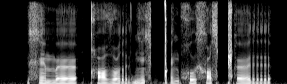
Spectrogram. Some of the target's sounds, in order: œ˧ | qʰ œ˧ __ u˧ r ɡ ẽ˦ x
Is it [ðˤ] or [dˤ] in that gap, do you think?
ðˤ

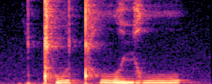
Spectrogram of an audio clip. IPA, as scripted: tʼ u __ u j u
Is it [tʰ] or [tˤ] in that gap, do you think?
tʰ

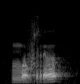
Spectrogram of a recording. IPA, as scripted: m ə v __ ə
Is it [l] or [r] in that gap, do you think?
r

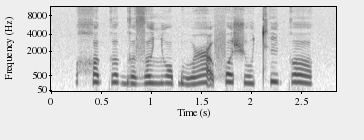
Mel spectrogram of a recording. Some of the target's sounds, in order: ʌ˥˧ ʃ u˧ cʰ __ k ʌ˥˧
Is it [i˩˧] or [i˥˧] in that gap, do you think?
i˥˧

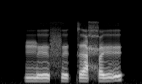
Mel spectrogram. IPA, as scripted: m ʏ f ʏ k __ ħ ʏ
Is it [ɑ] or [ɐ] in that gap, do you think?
ɐ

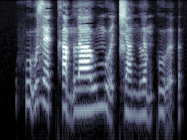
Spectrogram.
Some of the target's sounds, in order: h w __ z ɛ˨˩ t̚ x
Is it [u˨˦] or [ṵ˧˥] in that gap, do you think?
ṵ˧˥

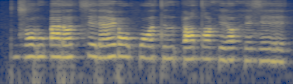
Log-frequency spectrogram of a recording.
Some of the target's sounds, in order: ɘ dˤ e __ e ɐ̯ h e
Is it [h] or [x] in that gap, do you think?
x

